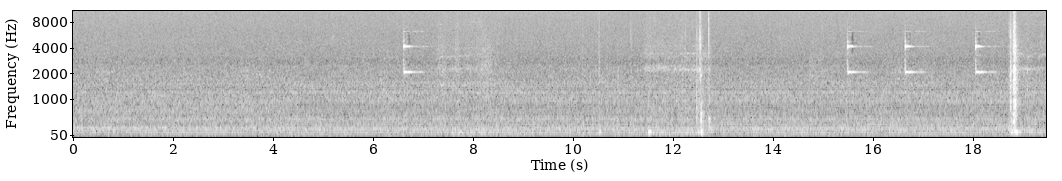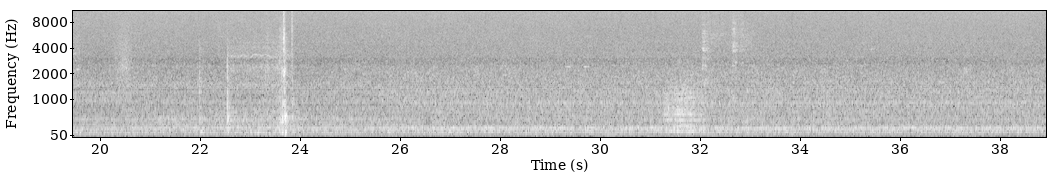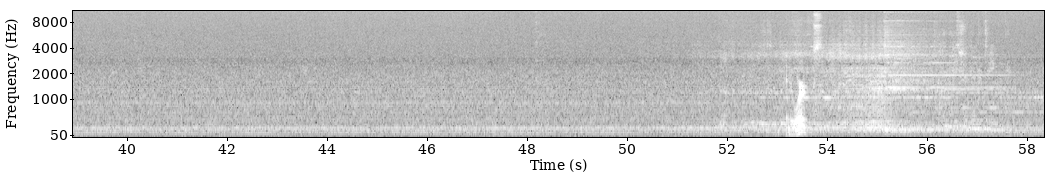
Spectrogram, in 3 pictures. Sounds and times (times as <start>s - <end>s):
Inside, small room: 0.0s - 58.3s.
